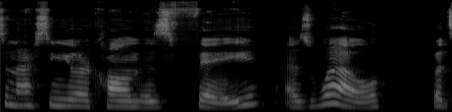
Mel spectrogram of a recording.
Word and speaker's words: fait: The entire first column is all pronounced fait. Je fais, tu fais, il fait, elle fait, on fait. The only difference is if we end in an S or a T.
